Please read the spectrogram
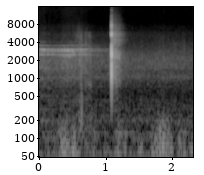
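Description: A single sharp click about a second in, with faint high steady tones before it.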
